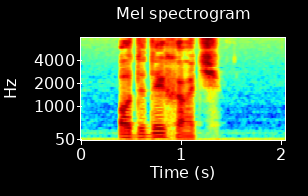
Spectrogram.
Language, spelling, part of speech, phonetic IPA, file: Polish, oddychać, verb, [ɔdˈːɨxat͡ɕ], Pl-oddychać.ogg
